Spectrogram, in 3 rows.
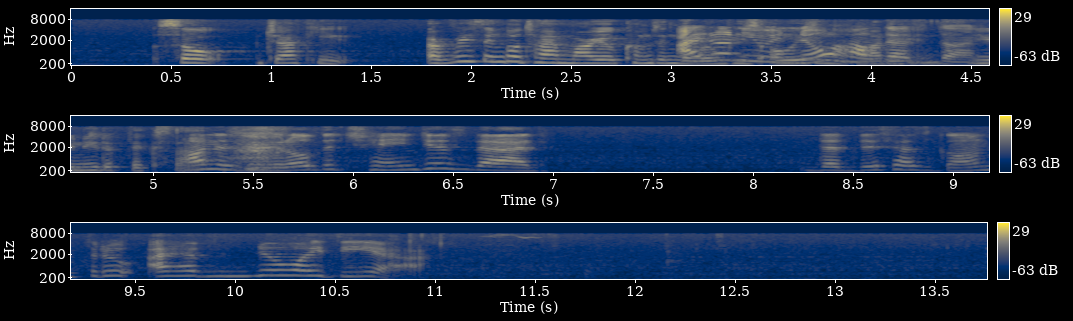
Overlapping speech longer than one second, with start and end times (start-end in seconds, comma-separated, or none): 3.0-4.7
